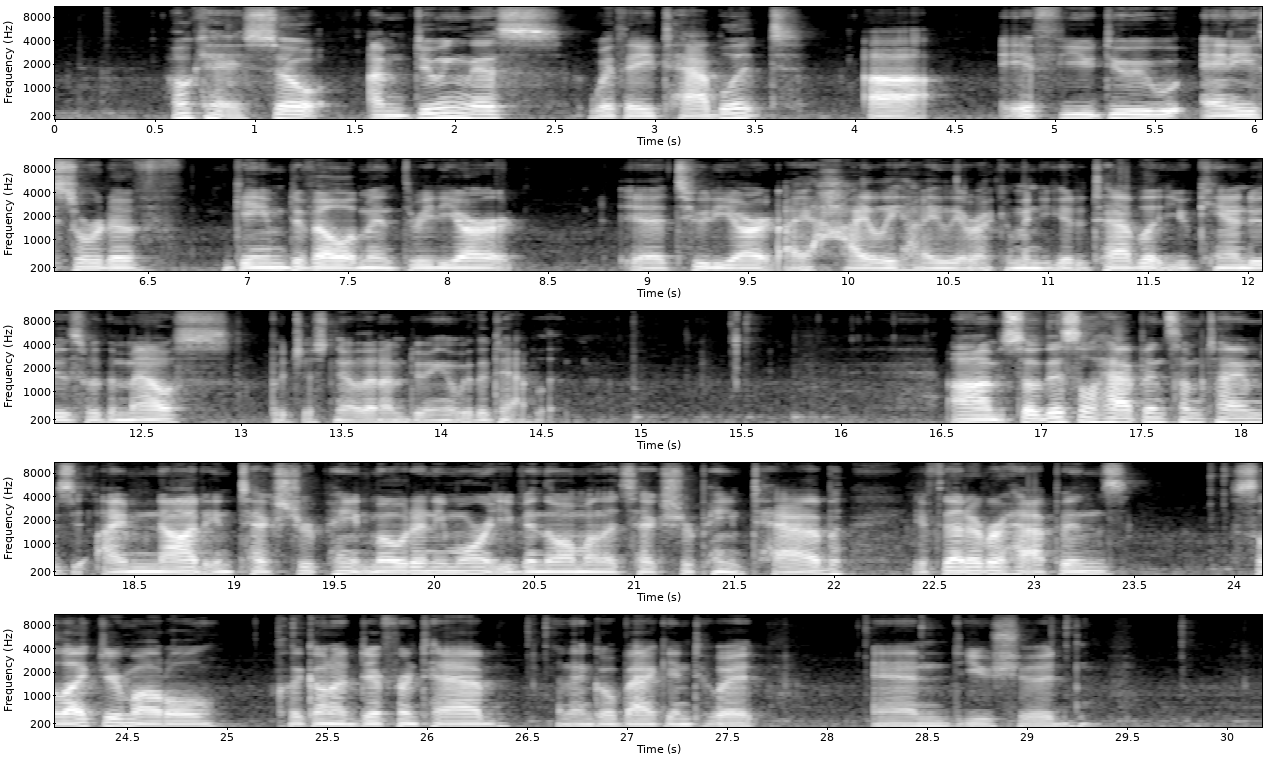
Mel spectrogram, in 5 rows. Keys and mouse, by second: 0.3 middle click, 15.5 click, 26.5 click, 28.2 click, 29.8 click.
